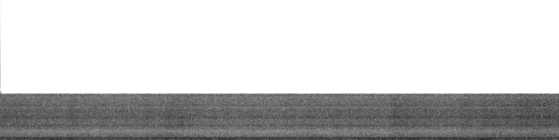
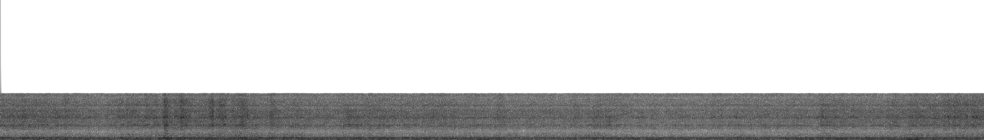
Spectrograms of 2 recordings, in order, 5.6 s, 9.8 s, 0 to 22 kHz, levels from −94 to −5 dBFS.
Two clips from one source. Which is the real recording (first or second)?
first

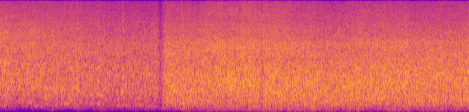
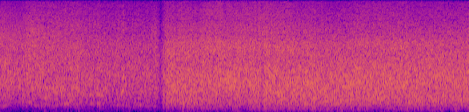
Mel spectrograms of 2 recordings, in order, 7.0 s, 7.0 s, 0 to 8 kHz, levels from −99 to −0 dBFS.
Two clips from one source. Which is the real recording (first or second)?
second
